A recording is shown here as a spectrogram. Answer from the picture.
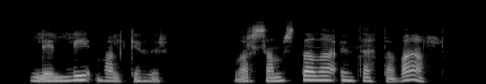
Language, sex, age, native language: Icelandic, female, 30-39, Icelandic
